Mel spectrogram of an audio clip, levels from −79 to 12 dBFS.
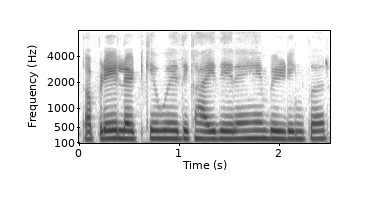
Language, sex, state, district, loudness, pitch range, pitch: Hindi, female, Madhya Pradesh, Bhopal, -14 LUFS, 200-205 Hz, 200 Hz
